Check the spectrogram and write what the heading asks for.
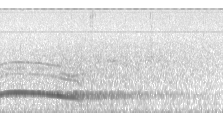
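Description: A single long, whistle-like note held at one pitch, with a brief bend as it begins, fading away over about two seconds.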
